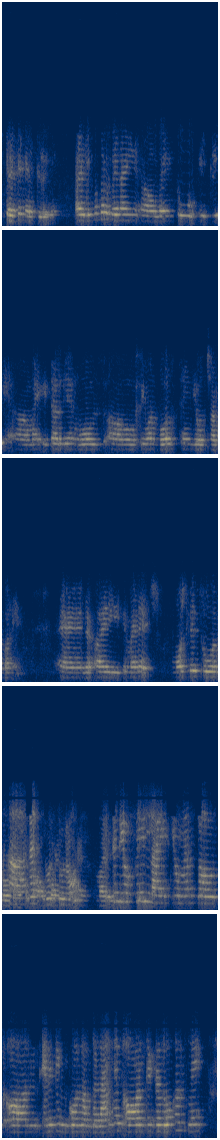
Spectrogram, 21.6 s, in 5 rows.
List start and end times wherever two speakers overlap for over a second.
13.0-14.5

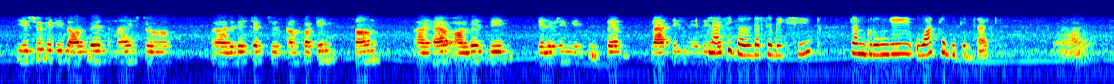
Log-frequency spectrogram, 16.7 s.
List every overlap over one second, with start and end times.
none

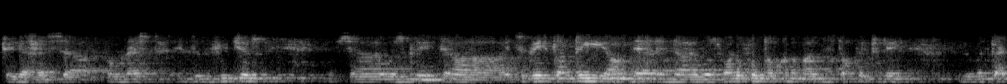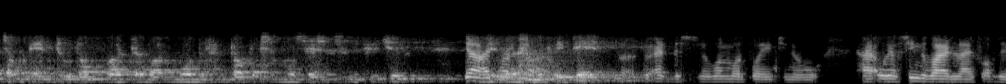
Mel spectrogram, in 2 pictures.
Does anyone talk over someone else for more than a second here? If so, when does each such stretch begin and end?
14.7-16.0

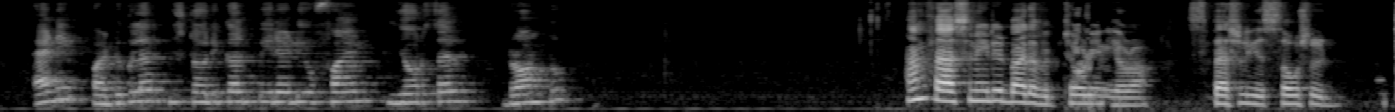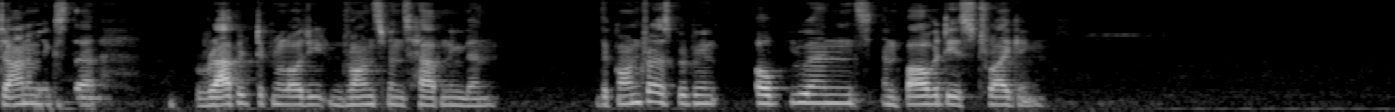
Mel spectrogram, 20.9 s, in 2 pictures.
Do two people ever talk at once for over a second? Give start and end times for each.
none

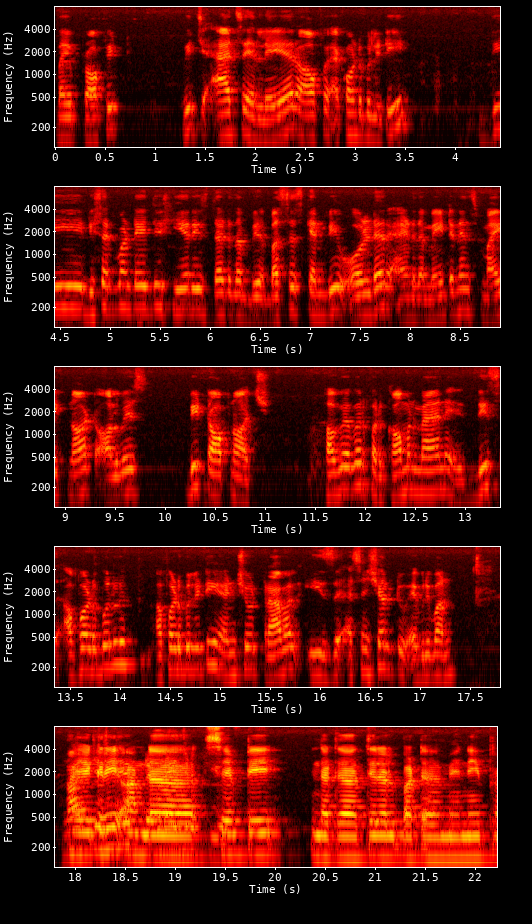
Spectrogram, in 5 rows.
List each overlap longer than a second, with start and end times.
17.9-19.5

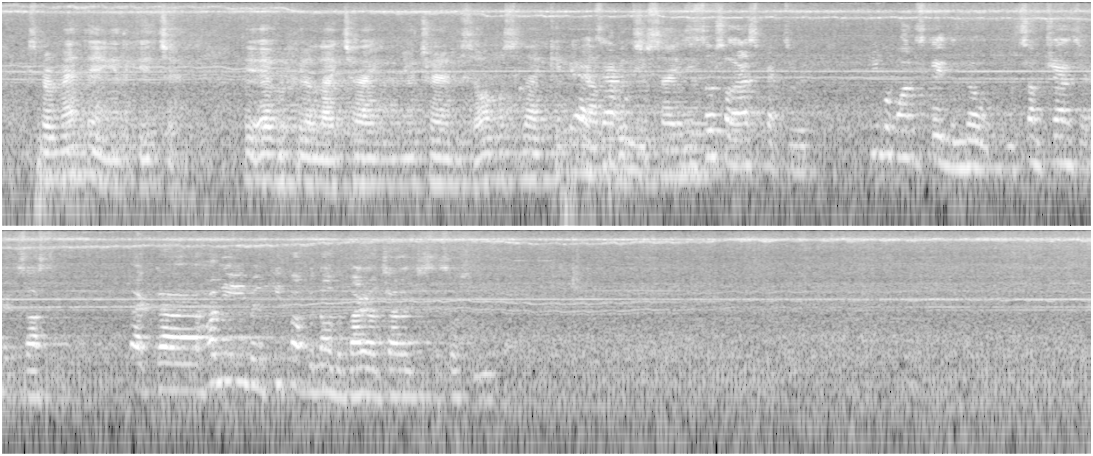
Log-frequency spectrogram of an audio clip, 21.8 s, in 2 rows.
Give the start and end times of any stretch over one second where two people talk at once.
5.7-7.0

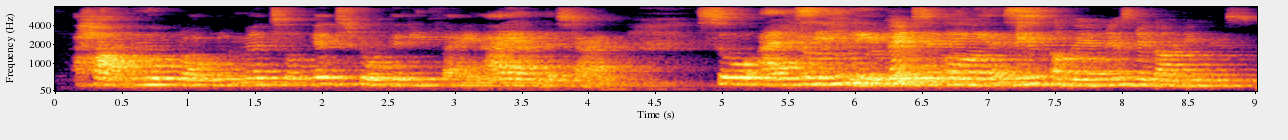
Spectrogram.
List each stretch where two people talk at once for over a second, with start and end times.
5.4-7.4

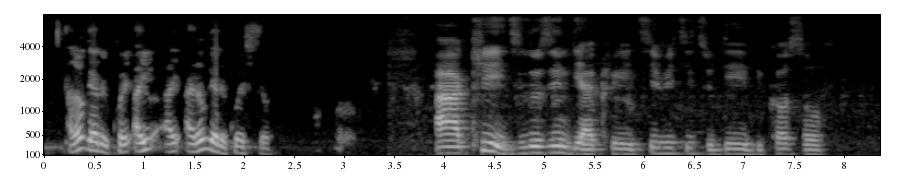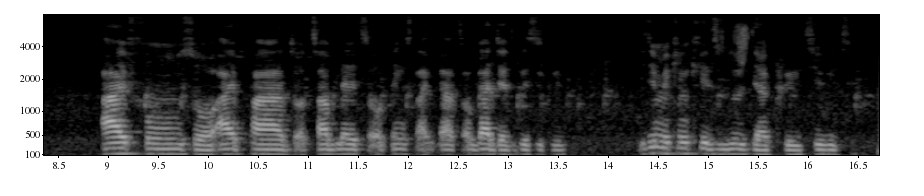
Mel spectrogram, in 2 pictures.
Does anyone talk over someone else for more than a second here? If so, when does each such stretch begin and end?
none

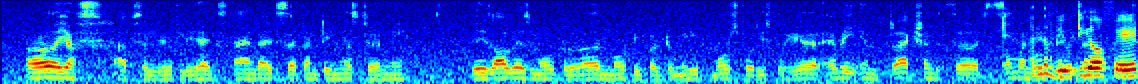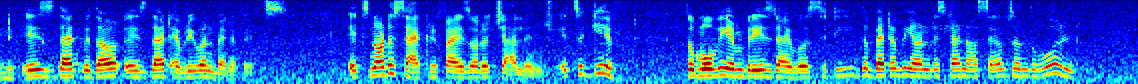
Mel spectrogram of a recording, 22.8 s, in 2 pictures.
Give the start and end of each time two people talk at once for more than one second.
10.3-12.2

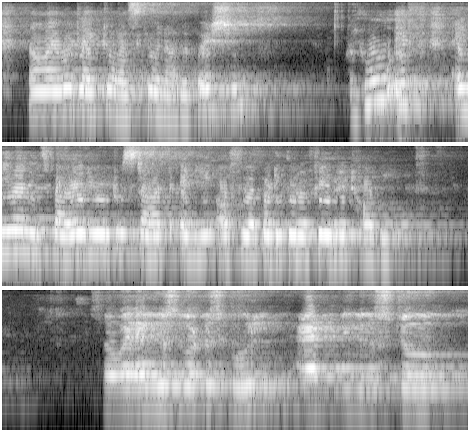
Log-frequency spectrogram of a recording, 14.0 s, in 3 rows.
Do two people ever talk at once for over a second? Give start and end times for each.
none

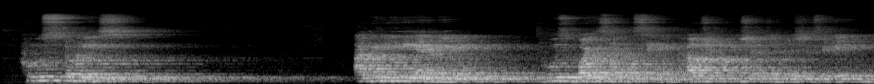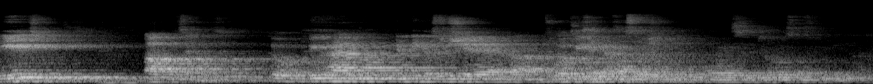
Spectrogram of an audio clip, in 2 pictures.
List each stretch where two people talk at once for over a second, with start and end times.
14.2-15.4

